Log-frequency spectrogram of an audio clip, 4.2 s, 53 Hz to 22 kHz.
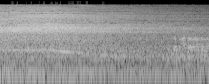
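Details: AG4 angle grinder (cutting machine) after gear-side head bearing replaced and regreased; before repair it was noisy with excessive shake: now smooth, steady high-pitched whir that eases off gently, no grinding or rattle; normal running.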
